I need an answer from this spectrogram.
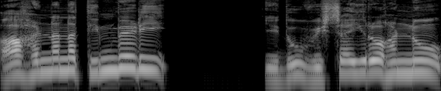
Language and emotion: Kannada, fearful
